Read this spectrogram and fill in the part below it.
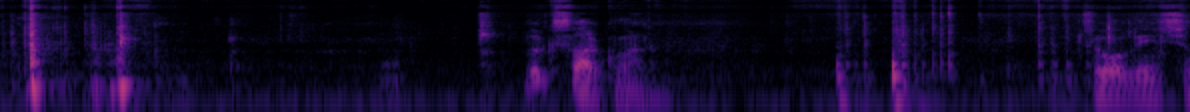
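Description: A metal pot lid clicks and clatters as it is opened.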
